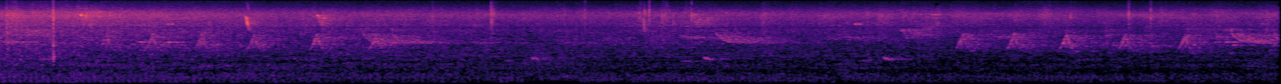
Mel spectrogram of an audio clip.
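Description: Outdoor forest ambience: a bird calling again and again in short, high, falling notes, in loose runs, over a steady low rumble.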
